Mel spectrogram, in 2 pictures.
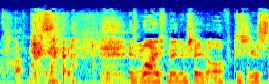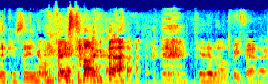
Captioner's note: laughter; laughter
